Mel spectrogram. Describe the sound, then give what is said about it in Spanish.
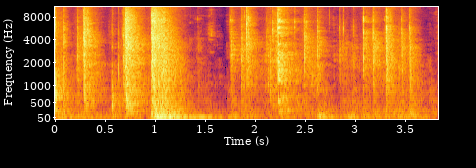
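A door shuts with a solid thud, followed by a run of small clicks and rattles as a key turns in the lock. No voices, just the handling sounds. “Y cerró la puerta con llave.”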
